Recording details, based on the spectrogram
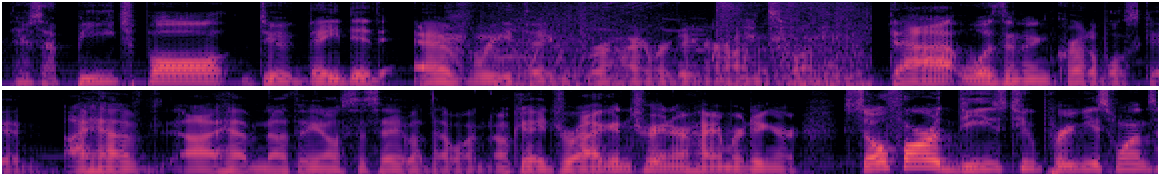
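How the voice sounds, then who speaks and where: This young man's voice is on the low side, with background noise present. As a reaction host he keeps up casual running commentary, musing aloud and breaking into exclamations while music and game audio play.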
